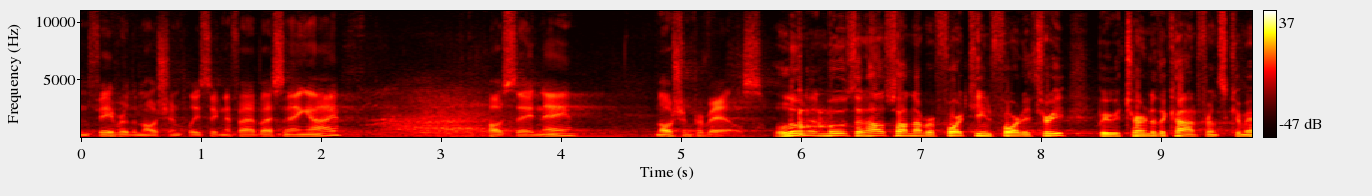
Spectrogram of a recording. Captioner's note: chorus of ayes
